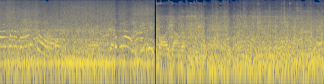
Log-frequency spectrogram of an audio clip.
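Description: For about three seconds, people's voices chatter over a steady low hum. After an abrupt change, a continuous rumbling follows: the Flying Turns bobsled coaster's cars rolling along their wooden trough.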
